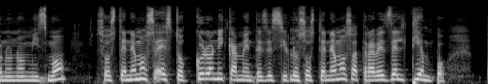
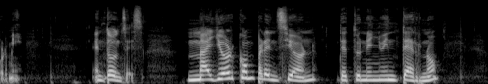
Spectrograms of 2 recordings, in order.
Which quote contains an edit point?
first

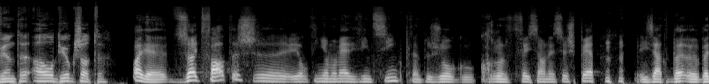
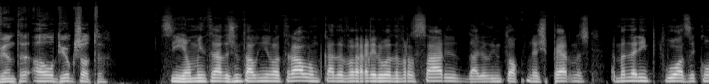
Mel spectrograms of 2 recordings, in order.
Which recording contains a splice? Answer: first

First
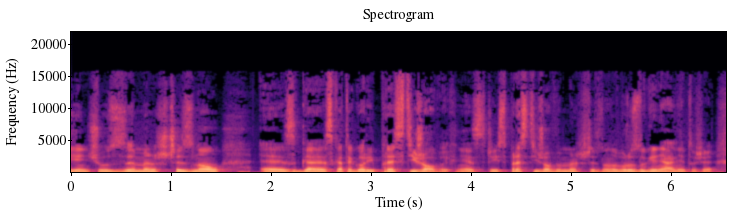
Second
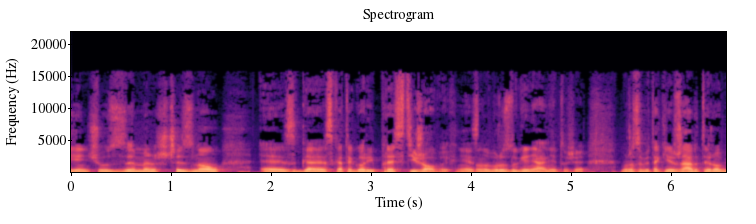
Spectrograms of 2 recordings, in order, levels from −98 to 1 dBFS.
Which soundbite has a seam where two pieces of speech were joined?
second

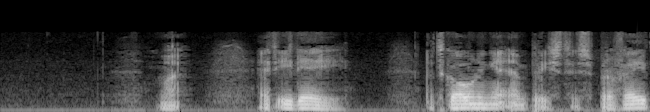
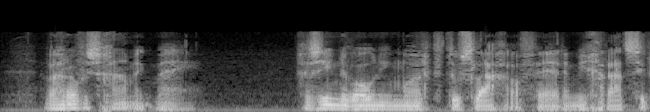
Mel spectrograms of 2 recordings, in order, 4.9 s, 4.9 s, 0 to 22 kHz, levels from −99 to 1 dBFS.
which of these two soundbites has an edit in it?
first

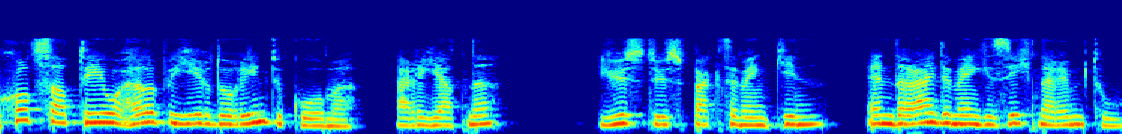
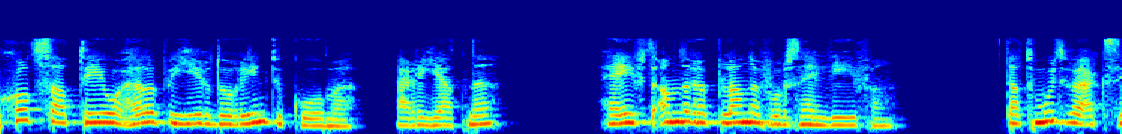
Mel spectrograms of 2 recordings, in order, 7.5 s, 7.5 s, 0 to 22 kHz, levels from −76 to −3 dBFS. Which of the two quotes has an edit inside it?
first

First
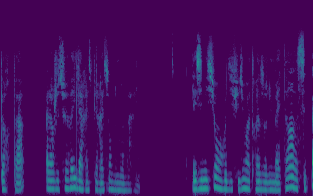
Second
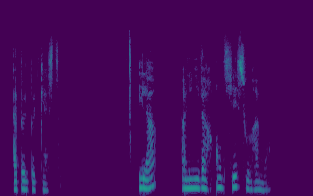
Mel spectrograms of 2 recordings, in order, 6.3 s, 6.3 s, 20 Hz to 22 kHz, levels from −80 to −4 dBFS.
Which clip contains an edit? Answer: first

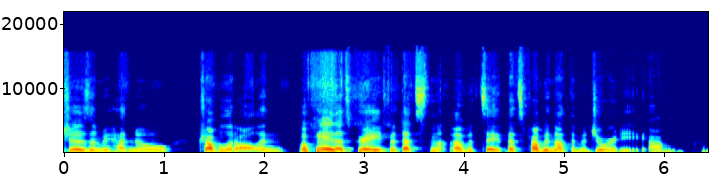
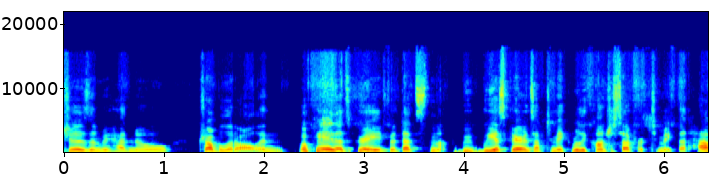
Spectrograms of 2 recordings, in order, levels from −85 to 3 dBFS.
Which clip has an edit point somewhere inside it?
second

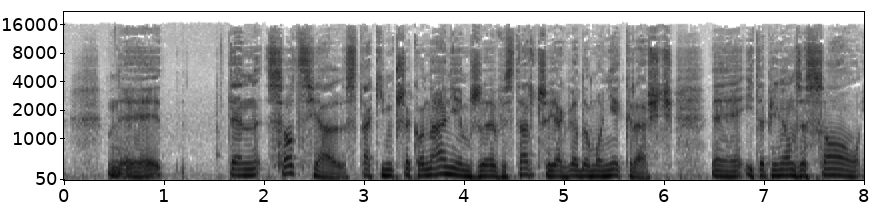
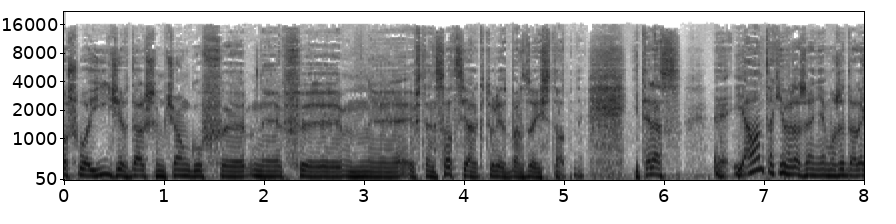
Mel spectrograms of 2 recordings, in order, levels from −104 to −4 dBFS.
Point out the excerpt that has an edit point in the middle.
first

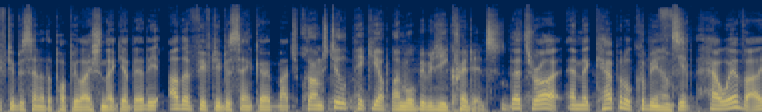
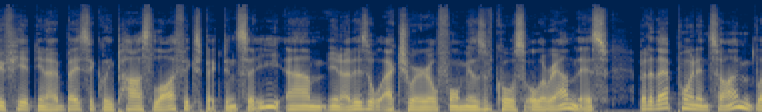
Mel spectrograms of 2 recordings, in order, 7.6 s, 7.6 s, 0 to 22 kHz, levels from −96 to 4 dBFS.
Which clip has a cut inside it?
first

